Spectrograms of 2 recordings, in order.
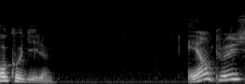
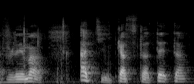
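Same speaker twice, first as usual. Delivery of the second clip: ordinary talk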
